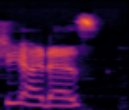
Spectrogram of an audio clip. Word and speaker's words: Shiaides: I learned that from the short that nobody knows how to pronounce my name. Okay, bye. Signing off, Shiaides.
